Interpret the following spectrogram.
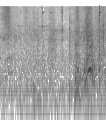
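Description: Zipper of a shoulder bag being pulled open amid rustling and handling. The loudest zip stroke comes near the end, a short sweep rising and falling in pitch.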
